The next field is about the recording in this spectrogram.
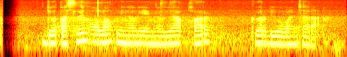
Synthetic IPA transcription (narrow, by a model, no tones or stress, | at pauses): d͡ʒɔt̪aslɪmɔlɔhkəniŋaliɛmiliaklar | kɨrdiwawaɲt͡ʃaɾa̰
